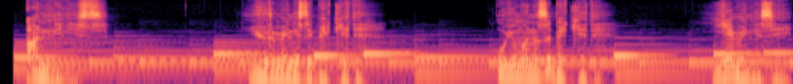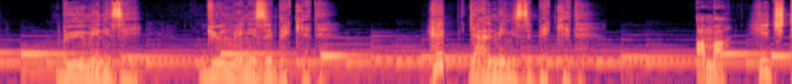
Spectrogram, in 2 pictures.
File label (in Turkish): reklam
